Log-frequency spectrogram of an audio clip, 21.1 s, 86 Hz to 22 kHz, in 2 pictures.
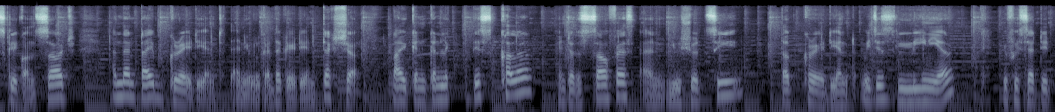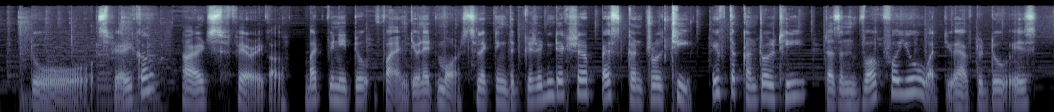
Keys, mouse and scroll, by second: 3.9 click, 6.8 scroll up 3, 7.2-9.1 middle drag, 9.1-11.5 drag, 12.9-15.2 middle drag, 15.2 click, 17.3 ctrl+t, 17.6-19.2 middle drag, 19.2 click.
